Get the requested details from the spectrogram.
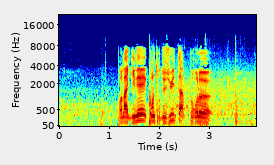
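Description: A basketball swishes through a net.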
